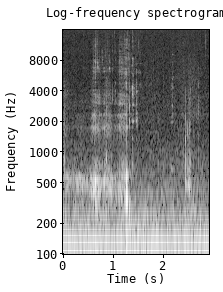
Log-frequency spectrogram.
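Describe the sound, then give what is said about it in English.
Quiet slurping sips of coffee, three or four short wet mouth sounds spaced across a few seconds over a steady low background hum, with no talking. “Take a sip of this coffee real quick.”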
